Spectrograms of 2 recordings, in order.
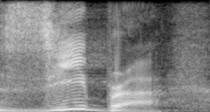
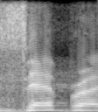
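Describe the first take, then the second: First: It is said with an American accent. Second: It is said with a South African accent. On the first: The speaker calls it right. "it's a zebra" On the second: The speaker calls it wrong. "you don't say zebra"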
